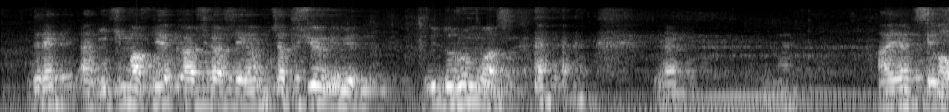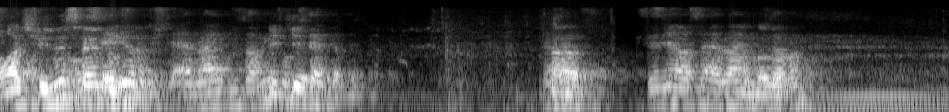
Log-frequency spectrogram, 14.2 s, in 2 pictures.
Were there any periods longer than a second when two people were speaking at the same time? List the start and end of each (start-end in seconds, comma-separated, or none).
6.9-8.2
